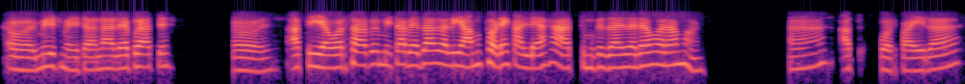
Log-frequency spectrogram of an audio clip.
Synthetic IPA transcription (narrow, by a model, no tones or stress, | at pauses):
ɦojmiːʈmeɭʈanaljapəɳat̪e | ɦoja̰t̪ejaʋəɾsapəɳmiʈabɛd͡zad͡zaləkiamək̚t̪ʰoɽɛ̃kaɽlɛaɦaːt̪ːumkəd͡zajd͡zaljakɔɾaməɳ | ɦãa̰t̪kɔɾpaila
